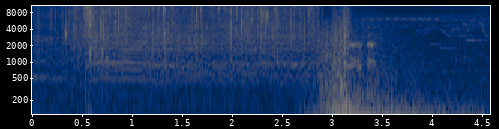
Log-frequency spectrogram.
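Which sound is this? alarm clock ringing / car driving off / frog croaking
frog croaking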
